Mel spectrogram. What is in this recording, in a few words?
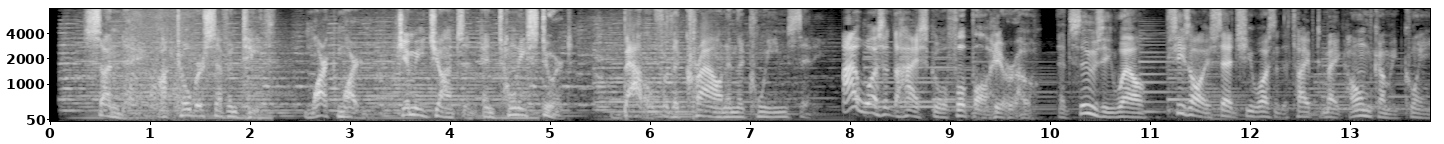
General, commercial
